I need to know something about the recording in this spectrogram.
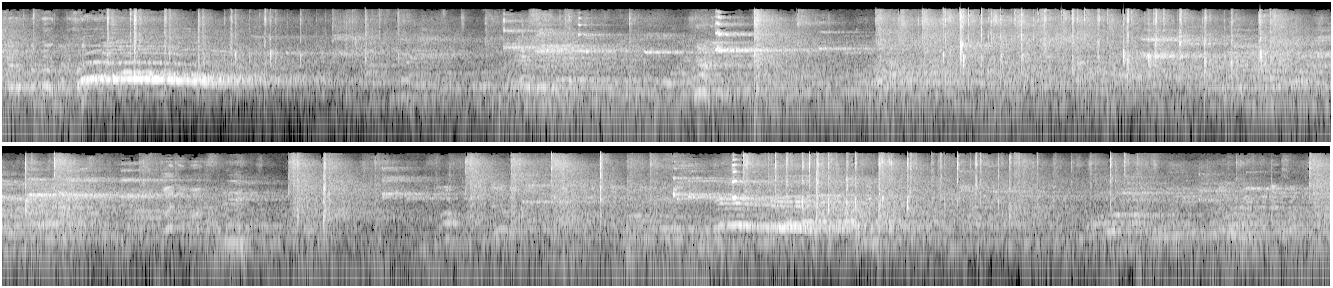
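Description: Shuttlecocks are struck with rackets in sharp pops, in a large echoing hall.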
